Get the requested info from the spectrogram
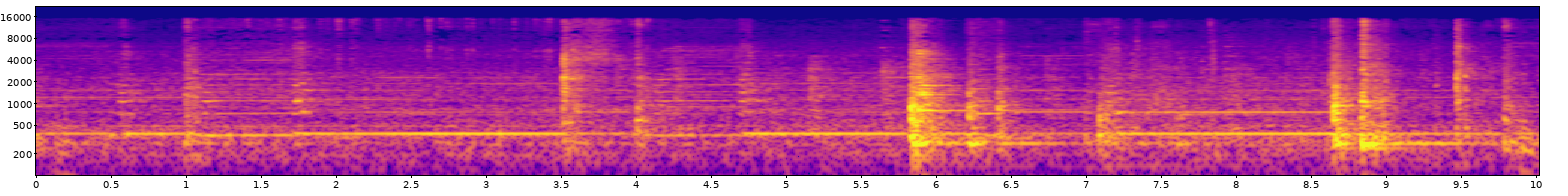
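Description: Grain cake popping machine (rice cake machine) running with a steady hum, broken by sharp pops as the heated moulds release and the cakes puff: one about three and a half seconds in, the loudest about six seconds in, and two close together near the end.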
